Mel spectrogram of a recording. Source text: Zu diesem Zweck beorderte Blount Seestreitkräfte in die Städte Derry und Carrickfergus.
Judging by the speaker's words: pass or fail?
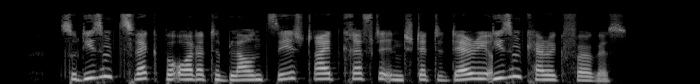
fail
